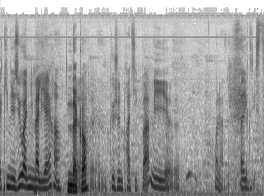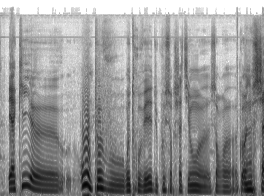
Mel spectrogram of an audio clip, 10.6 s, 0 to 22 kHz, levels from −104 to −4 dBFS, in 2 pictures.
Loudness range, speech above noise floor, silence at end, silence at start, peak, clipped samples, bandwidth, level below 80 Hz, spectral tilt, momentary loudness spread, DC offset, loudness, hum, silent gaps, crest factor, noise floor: 10 LU; 24 dB; 0 s; 0 s; 0 dBFS; under 0.1%; 17 kHz; -44 dBFS; -6 dB/octave; 18 LU; under 0.1%; -18 LUFS; none; none; 16 dB; -41 dBFS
